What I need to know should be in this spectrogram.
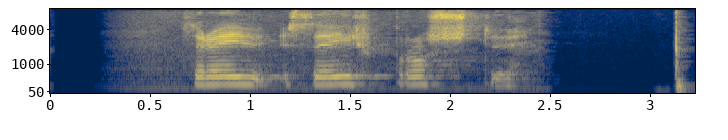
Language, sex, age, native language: Icelandic, male, 10, Icelandic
